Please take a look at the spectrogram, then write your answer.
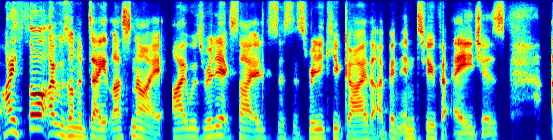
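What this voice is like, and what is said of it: British accent. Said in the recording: “I'm from the UK, as you can probably tell from my fantastic accent”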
